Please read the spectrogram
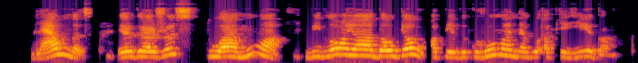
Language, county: Lithuanian, Kaunas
